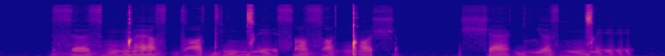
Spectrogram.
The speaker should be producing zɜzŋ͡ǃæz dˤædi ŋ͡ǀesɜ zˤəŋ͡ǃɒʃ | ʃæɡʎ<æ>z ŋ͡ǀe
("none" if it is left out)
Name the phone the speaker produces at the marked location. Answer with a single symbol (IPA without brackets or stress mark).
ɜ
